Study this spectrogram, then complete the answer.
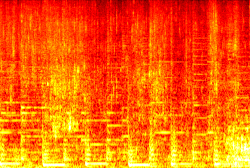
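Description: Small May Queen potatoes washed under a running tap, with steady flowing water and a rhythmic, repeating low thumping pattern throughout, no talking.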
